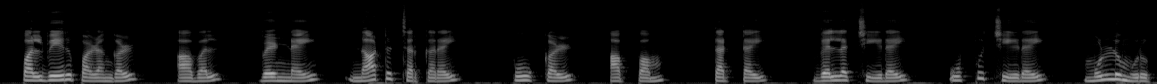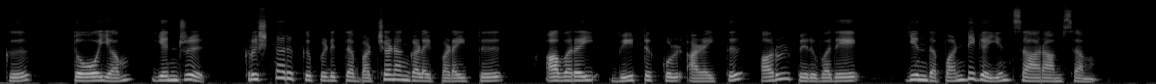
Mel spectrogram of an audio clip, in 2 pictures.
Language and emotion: Tamil, neutral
